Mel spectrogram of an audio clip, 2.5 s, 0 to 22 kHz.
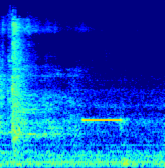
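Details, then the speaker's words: A single steady electronic beep over quiet room noise: a heart rate monitor's "extreme tachy" alarm at about 140 in a hospitalized woman with a chronic illness relapse who is exercising; tachycardia alarm. "Extreme techy alarm. That's me. When does it alert you when it's at 140 or Yeah."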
